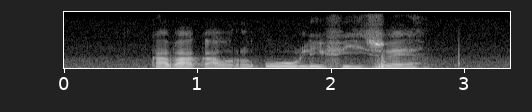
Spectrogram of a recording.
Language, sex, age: Southern Sotho, male, 22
